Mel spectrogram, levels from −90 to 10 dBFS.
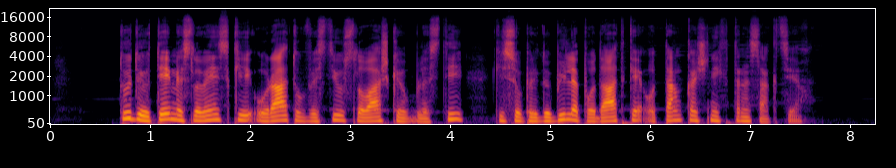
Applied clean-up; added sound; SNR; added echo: neural mask model DeepFilterNet 3.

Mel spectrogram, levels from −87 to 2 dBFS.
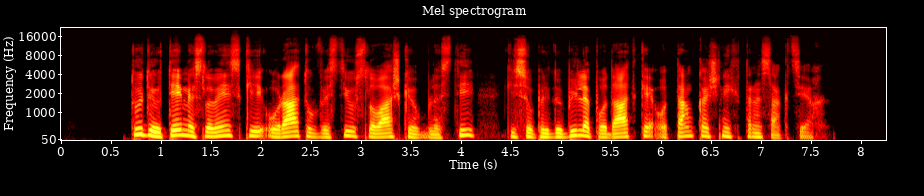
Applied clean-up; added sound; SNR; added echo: neural mask model Resemble Enhance denoiser.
